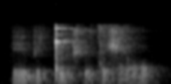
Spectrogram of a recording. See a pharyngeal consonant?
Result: yes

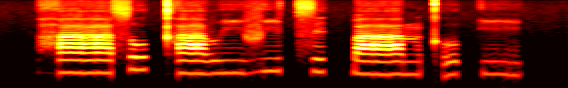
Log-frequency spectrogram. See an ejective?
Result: yes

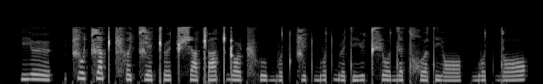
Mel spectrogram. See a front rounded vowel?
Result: yes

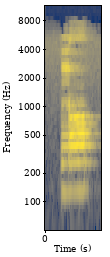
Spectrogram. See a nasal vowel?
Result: no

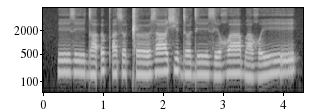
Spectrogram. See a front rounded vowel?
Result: yes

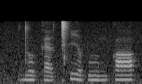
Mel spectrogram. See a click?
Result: yes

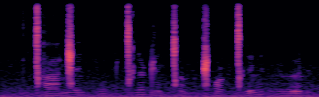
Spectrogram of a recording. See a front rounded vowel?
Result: yes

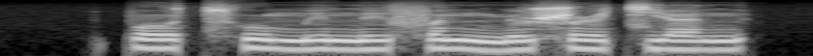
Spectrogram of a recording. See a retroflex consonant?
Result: yes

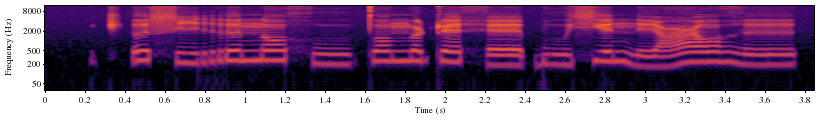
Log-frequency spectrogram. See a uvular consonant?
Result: no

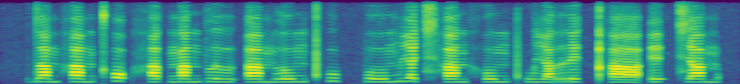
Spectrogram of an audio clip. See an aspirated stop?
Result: yes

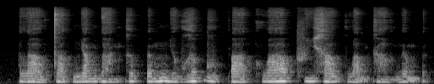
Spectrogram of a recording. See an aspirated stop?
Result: no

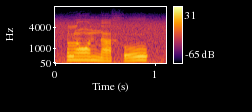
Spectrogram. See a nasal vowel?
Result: yes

